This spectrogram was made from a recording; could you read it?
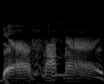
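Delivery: low, swooping demonic voice in a man's tone.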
